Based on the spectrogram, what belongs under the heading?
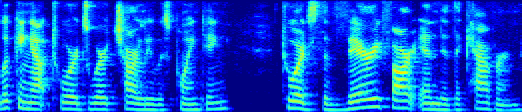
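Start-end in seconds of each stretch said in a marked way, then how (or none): none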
